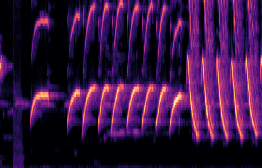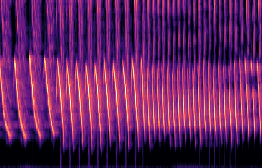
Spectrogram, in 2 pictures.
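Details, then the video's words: Canary singing as a lure for silent canaries. A row of short, bright, rising chirps repeats quickly, then breaks into a dense, accelerating trill of downward strokes that grows louder toward the end. "PANCINGAN KENARI MACET GACOR NEMBAK RAPAT CUIT CUIT"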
